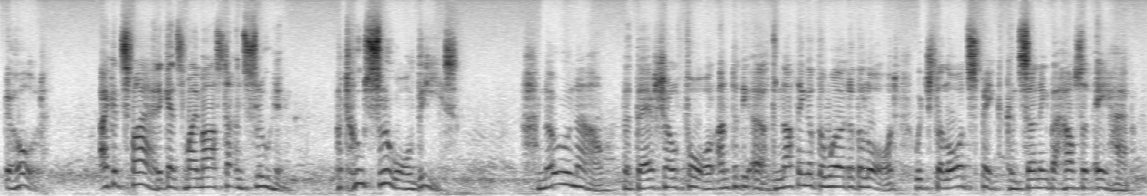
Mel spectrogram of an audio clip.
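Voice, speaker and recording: Give the voice of a ruthless, zealous warrior king played by a male actor in a scripture drama. He is British, pitched a little high, and declaims with solemn, imperious authority. The old tape is clearly noisy. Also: lively intonation, moderate pace, lo-fi sound, close to an everyday voice. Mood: declaiming. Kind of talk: dramatised scripture, classical stage acting.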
